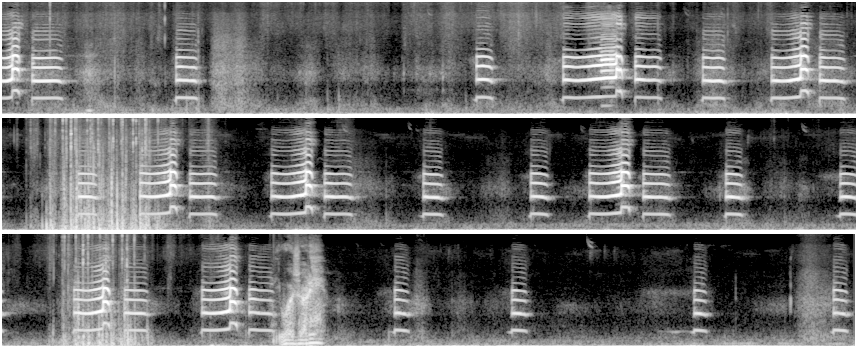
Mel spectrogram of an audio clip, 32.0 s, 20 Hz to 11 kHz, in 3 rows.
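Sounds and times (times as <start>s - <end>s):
geese honking: 0.0s - 1.1s, 2.1s - 2.6s, 5.8s - 10.6s, 22.3s - 24.8s
rustling noise: 0.7s - 9.7s, 10.8s - 13.4s, 21.8s - 23.7s.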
